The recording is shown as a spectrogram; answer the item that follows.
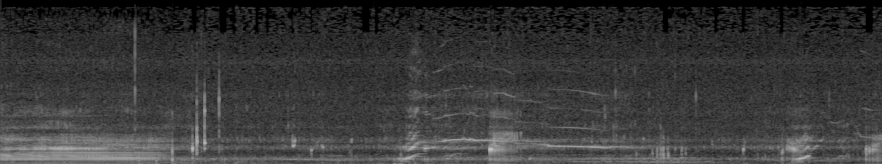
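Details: Humpback whales singing in the deep open sea off ʻEua island, Tonga, six adults playing around swimmers; a harmonic descending moan opens, followed by rising and falling whistled sweeps and squeaks over low water rumble.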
